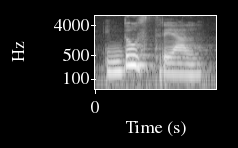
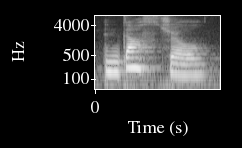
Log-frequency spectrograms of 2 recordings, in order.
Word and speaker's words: industrial: office in this one it's not industrial like industry honor but its industrial and dust show distressed dust like dust industrial and I also reduce the ending its industrial in the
